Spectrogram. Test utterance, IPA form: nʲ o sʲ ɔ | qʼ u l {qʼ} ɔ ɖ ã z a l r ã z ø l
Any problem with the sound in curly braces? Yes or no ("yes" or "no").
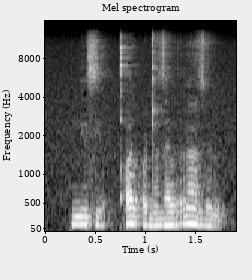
yes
